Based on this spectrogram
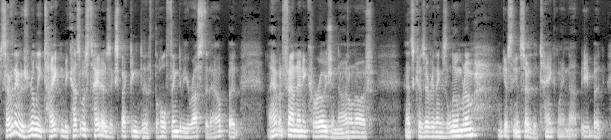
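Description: A man with a dark, mellow tone talks at a very fast pace with fairly even intonation over a quiet background. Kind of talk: casual show-and-tell commentary. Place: home room. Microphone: phone near.

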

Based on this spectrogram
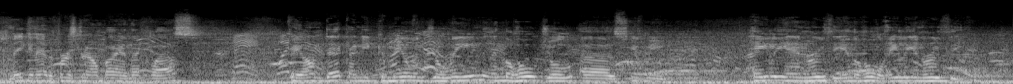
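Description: Crowd noise fills the background. The speaker talks at a fairly quick pace. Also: man. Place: hall.

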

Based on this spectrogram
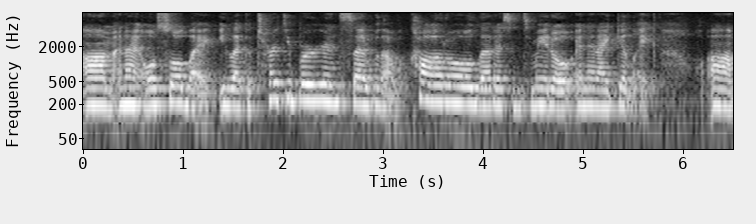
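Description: Room echo is audible as a woman talks at a moderate pace in a medium pitch. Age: 20s. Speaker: fitness vlogger. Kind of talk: casual talk to camera. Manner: upbeat. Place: home room. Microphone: phone near.

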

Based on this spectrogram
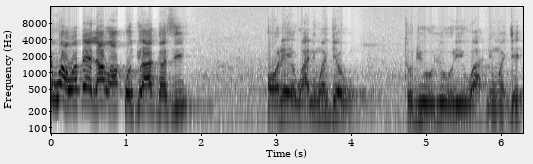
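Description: Over light background noise, the voice moves at a moderate pace with very wide pitch swings. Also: man. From Nigeria, Yoruba-speaking southwest. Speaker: Islamic preacher. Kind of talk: sermon. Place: studio.

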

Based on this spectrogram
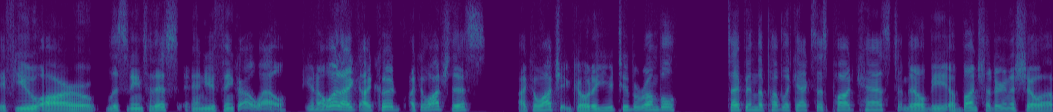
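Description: A man talks at a moderate pace with lively intonation, his dry sound carrying no echo over a quiet background. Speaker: podcast host. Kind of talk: podcast intro and hosting chat. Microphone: headset.

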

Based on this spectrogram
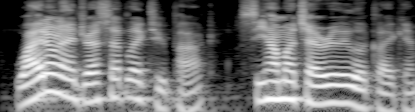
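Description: A man talks in a fairly high pitch, the background around him quiet. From Palm Beach, Florida; Florida. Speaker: actor and filmmaker; actor. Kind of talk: casual chat. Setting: studio. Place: studio. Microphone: studio mic.

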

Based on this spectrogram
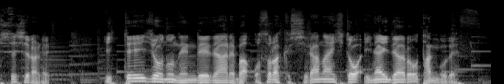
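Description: Music plays in the background as a man speaks in a calm tone. His pace is fairly quick and his intonation lively. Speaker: bartender. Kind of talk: educational narration. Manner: calm, polite.

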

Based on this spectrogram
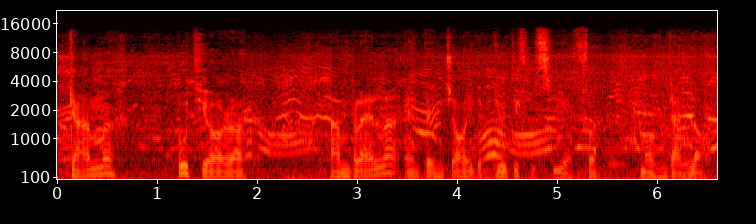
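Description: Against crowd noise in the background, the speech moves at a fairly slow pace with a dry sound and no echo. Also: man. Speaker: travel vlogger guide. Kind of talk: casual walking tour commentary. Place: beach. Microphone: phone near.

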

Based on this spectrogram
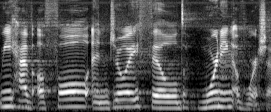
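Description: A woman speaks at a fairly slow pace. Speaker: minister. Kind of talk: worship service announcements. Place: church.

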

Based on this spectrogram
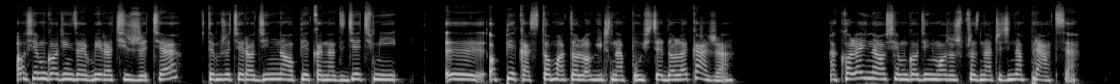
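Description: A woman's fairly high voice at a moderate pace, a normal speaking voice with fairly even intonation and very even loudness, dry and close with no echo, on a very clean recording with a silent background. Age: 40s. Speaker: market researcher and brand strategist. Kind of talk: live-stream talk.

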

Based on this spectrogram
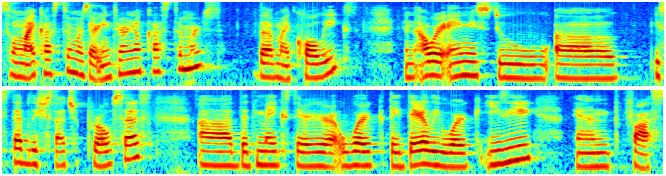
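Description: Speaking in a Slovak accent, this voice has a dark, mellow tone, ordinary pitch variation and a fairly slow pace. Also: woman. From Slovakia. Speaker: bank trainee. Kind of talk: interview. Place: office. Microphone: lapel.

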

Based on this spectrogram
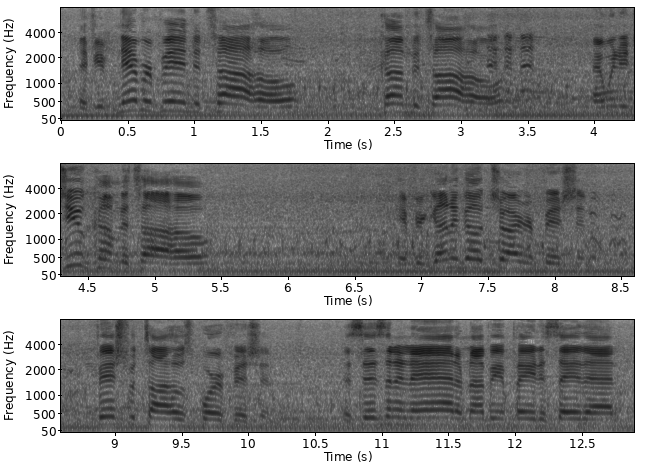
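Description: Long, frequent pauses at a moderate pace, ordinary pitch variation, a dry sound with no echo and loud background noise. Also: man. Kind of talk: casual vlog chat. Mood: cheerful, enthusiastic. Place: boat. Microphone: phone near.

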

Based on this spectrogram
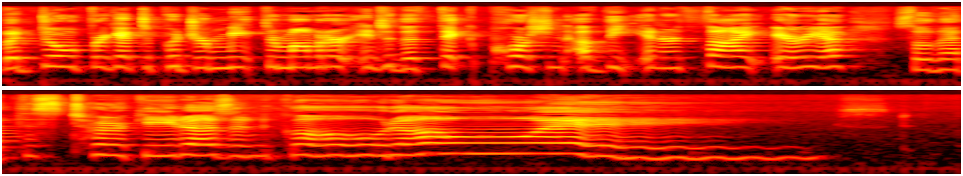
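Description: A woman uses a raised, projected voice at a fairly slow pace. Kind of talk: comic song performance. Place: home room. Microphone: phone near.

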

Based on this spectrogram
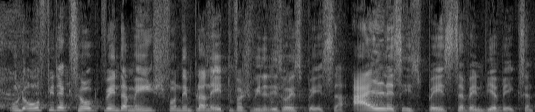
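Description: A man talks at a fairly quick pace. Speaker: stand-up comedian. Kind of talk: stand-up comedy monologue. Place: stage. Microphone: headset.

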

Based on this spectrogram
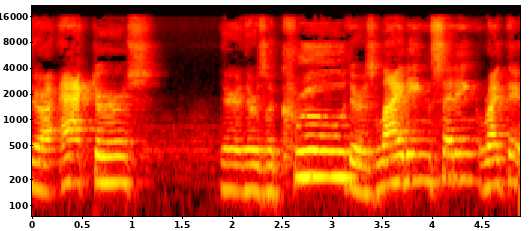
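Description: With an American accent, a man talks at a moderate pace and ordinary pitch variation, and the room echo is audible. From Florida. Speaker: hypnotist; presenter. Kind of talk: seminar talk. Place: home room.

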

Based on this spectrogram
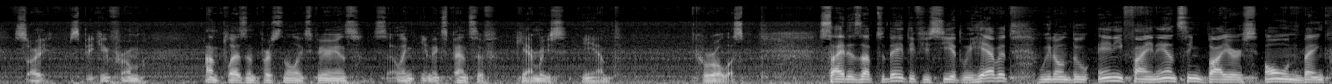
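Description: A man's voice at a moderate pace, with long, frequent pauses, a dry sound with no echo, and light background noise. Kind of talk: sales walkaround commentary. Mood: blunt, matter-of-fact. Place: street. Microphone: phone near.

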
